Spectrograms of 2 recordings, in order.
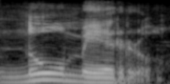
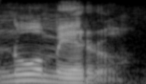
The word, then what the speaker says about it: número: Se me perdió tu número. Se me perdió tu número. Se me perdió tu número. Se me perdió tu número. Rappelez-nous. Pinganti tu numéro. Faut nous accentuer sur premier syllabe.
